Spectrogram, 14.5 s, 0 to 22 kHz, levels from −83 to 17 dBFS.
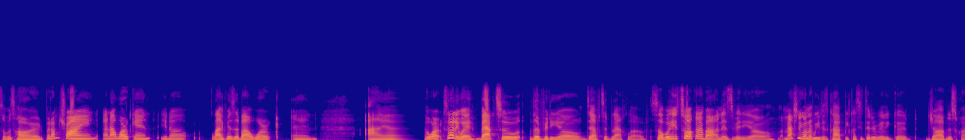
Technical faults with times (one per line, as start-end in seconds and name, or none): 5.85-6.40 long network dropout
6.49-8.33 jitter buffer speed-up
